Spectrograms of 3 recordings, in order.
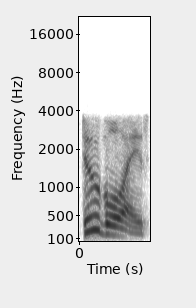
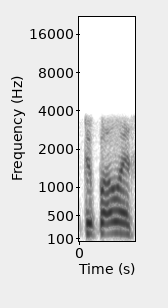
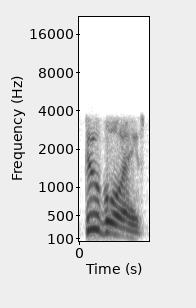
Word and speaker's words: Du Bois: And yeah, we're ready to come to Du Bois, not Du Bois or Du Bois. It's Du Bois, Pennsylvania.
